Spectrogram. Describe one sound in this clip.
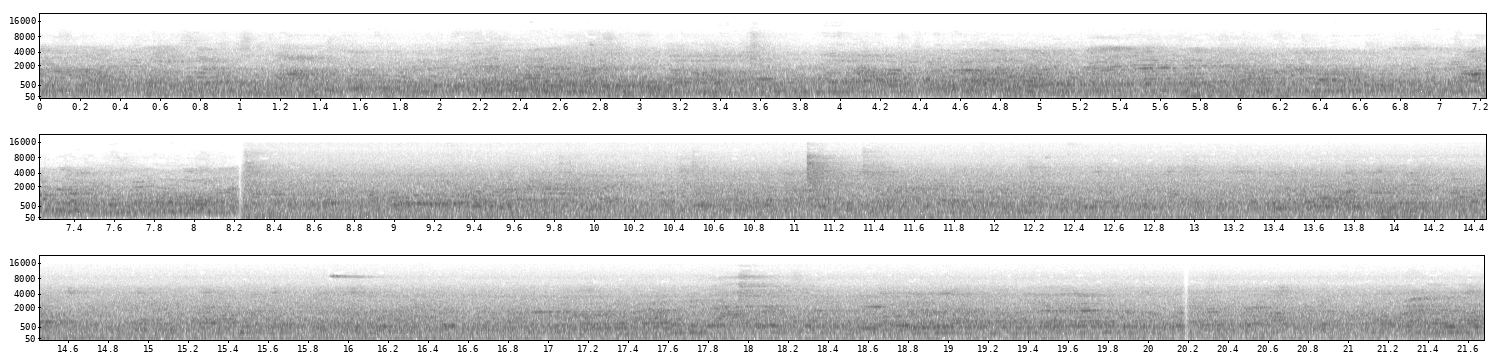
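A crowd of men and women chatters all around in an echoing hall.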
